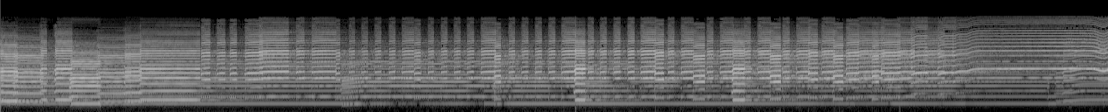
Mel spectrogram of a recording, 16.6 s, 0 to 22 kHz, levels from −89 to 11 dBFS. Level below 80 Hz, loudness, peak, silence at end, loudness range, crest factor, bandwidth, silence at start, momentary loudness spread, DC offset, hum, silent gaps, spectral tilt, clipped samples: -84 dBFS; -16 LUFS; 0 dBFS; 0 s; 4 LU; 18 dB; 13 kHz; 0 s; 8 LU; under 0.1%; none; none; 1.5 dB/octave; under 0.1%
